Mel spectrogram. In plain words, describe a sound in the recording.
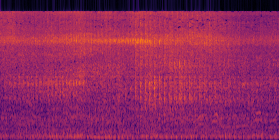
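A car engine rumbles close by as it passes.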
